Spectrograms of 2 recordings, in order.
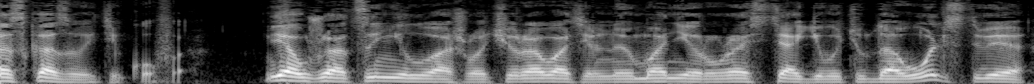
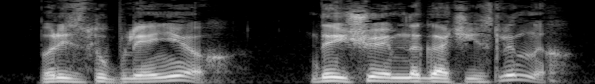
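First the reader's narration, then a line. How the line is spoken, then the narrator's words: Skeptical snort. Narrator (Russian): недоверчиво хмыкнул Джуфин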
